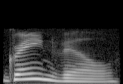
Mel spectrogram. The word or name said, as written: Greynville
